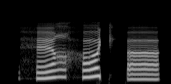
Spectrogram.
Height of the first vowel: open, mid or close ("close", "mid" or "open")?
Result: mid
